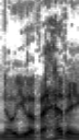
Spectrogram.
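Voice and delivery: ordinary talk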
